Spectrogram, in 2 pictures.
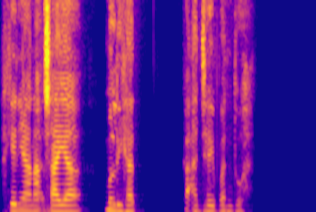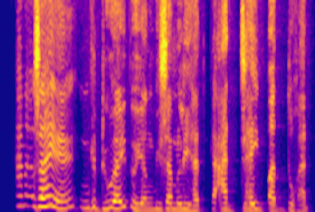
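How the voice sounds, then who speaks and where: A middle-aged woman with a Javanese accent giving an animated sermon testimony, calling out to the congregation and swelling to near-shouts. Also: mid-range voice, normal speed. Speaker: preacher.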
